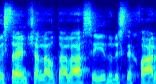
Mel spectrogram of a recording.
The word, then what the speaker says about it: استغفار: अलग से मैं लफ्ज़ बोलूँ तो मैं बोलूँगा इस्तिग़फ़ार।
